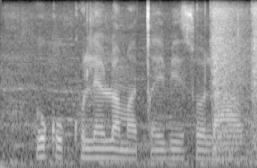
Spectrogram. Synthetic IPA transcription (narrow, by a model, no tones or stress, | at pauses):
ukʼukʰulɛlwamaǀeɓisɔlaːwɔ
